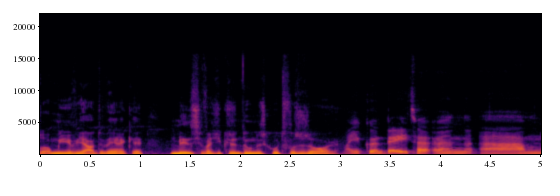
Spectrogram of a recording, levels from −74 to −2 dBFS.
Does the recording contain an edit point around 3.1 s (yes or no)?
yes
